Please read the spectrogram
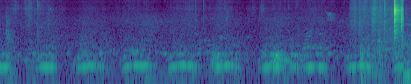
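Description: Pigeon cooing: a steady run of short, low coos, about one a second. Near the end comes a brief rustle and one sharp, loud knock.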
